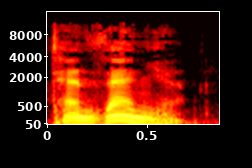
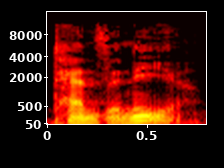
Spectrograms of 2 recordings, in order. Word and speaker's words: Tanzania: And then in November, November 18th through the 29th, Tanzania, formerly, but it's pronounced Tanzania, but the West pronounces it Tanzania. So I don't want to confuse nobody. Make sure you got it right, Tanzania.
